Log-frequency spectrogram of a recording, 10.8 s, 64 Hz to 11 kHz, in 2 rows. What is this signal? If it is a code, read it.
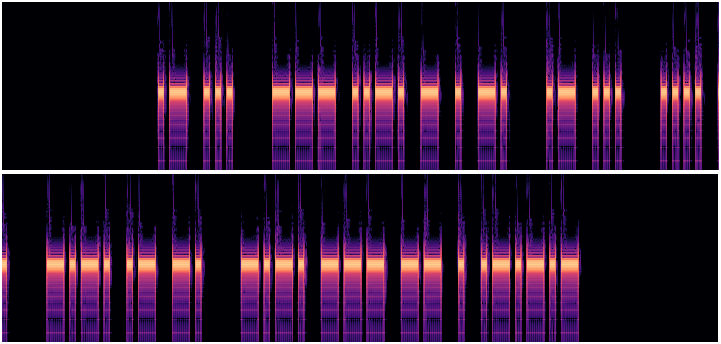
Morse code, heard as a keyed tone, about 28 wpm, 700 Hz. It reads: AS OFTEN AS HE CAN COME.
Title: Sentences from Top 1000 Words - Review Part 1 - 28wpm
